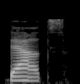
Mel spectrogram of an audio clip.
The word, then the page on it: doubts: British English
